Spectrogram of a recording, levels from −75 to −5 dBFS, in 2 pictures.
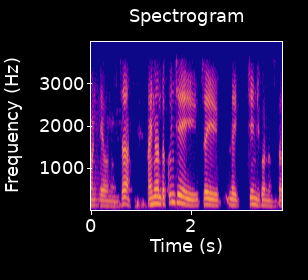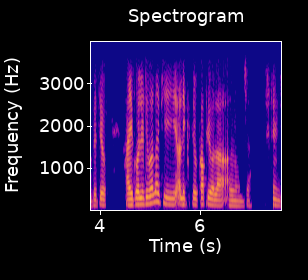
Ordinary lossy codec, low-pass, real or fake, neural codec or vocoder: none; 3.6 kHz; real; none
